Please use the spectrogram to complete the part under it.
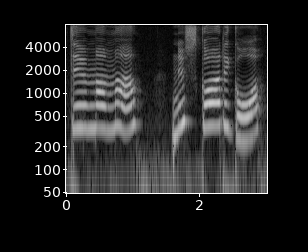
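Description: A woman reading a storybook aloud, voicing an eager, stubborn little boy who calls out excitedly. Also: fairly high pitch, smooth. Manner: excited calling out, insistent.

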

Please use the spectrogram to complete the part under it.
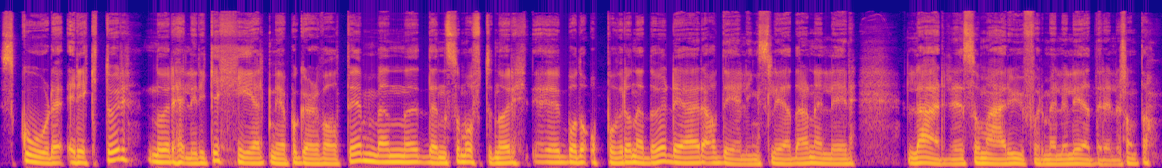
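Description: A school principal being interviewed about his book, speaking thoughtfully with frequent pauses and fillers. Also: medium pitch, darkish tone, no room sound, clean studio sound. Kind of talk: podcast interview.

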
